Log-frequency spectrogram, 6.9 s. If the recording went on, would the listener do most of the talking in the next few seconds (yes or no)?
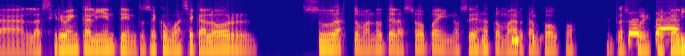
yes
